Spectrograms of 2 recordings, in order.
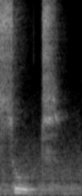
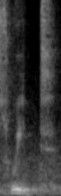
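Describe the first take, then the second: First: The word sounds like "suit". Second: The word sounds like "sweet". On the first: The speaker calls it wrong. "We think it is suit" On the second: The speaker calls it right. "It is sweet"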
